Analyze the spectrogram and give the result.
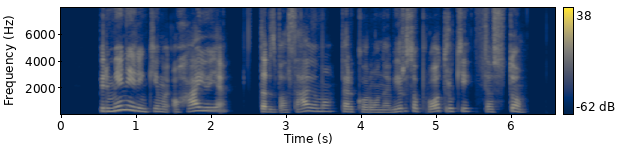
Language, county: Lithuanian, Panevėžys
